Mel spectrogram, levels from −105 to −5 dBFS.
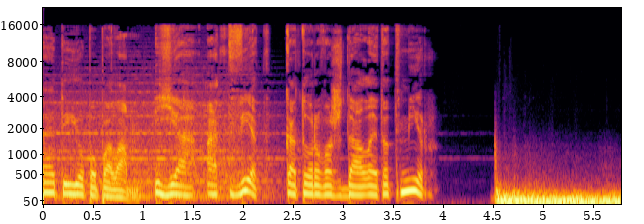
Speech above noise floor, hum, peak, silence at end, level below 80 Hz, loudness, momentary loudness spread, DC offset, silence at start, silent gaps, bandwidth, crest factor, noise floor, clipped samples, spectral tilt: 46 dB; none; -2 dBFS; 0 s; -18 dBFS; -15 LUFS; 5 LU; under 0.1%; 0 s; none; 16 kHz; 10 dB; -60 dBFS; under 0.1%; -7 dB/octave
